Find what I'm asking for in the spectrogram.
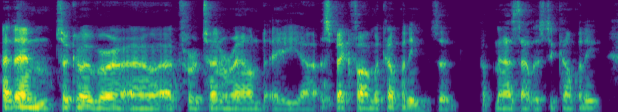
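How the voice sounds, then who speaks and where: The speaker is a man with a British accent. His pace is fairly quick. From UK. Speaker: pharma company CEO. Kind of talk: interview. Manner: halting, many fillers.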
